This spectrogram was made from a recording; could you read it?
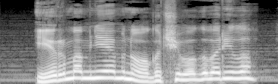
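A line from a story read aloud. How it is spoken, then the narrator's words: Rather gloomy. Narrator (Russian): ответил он довольно мрачно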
